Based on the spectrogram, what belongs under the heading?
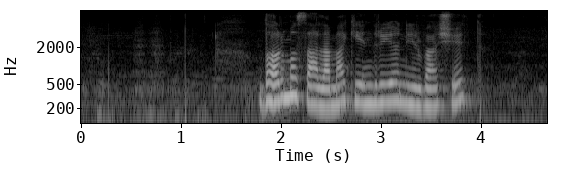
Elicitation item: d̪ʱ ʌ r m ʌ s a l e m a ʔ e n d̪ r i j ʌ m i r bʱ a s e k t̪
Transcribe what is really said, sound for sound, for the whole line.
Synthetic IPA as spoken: d̪ʱ ʌ r m ʌ s a l a m a k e n d̪ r i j ʌ n i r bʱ a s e t̪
